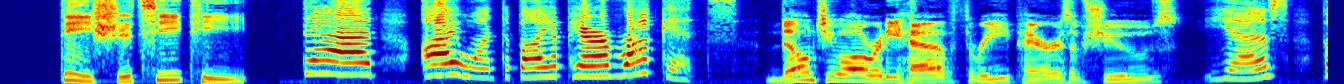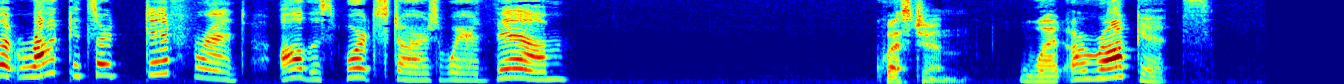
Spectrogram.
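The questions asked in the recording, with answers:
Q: What are rockets?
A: A kind of shoes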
